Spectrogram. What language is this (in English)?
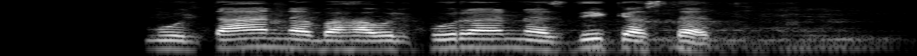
Yidgha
